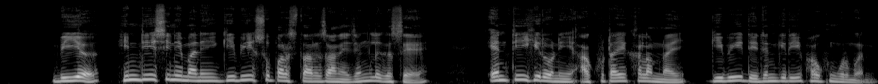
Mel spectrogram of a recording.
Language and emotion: Bodo, neutral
